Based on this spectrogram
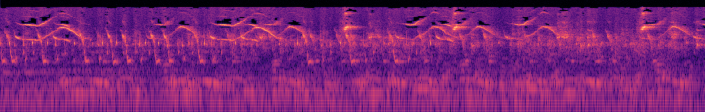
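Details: Trapping lure of Java sparrows, birds met in rice fields and farmland: a steady stream of arched, bouncing whistled notes repeated roughly every second over thick twittering, with a few sharp clicks.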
